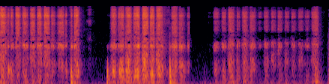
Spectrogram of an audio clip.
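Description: A pencil rapidly scratches across a flat white drawing sheet, sketching the ear and side of a head in quick, bright, rasping strokes. The scratching comes in dense bursts separated by two brief pauses, with a few sharper taps as the pencil lands on the paper.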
